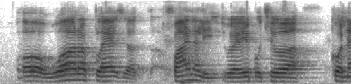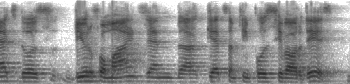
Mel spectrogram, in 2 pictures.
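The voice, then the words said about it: Strong Brazilian accent. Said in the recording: “your strong accent... my Brazilian accent”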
